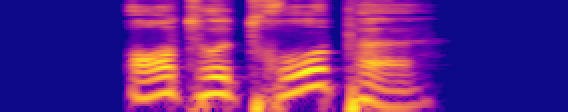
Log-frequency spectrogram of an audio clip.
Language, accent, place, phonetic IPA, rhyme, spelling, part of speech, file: German, Germany, Berlin, [ˌoʁtoˈtʁoːpə], -oːpə, orthotrope, adjective, De-orthotrope.ogg
- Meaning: inflection of orthotrop: 1. strong/mixed nominative/accusative feminine singular 2. strong nominative/accusative plural 3. weak nominative all-gender singular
